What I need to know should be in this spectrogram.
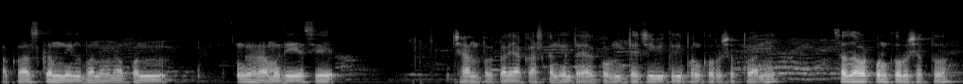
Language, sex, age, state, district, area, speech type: Marathi, male, 30-45, Maharashtra, Beed, rural, spontaneous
